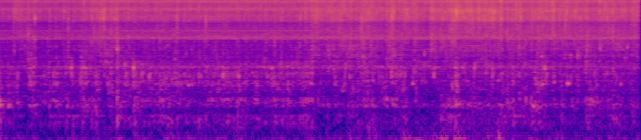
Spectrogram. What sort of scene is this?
kitchen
